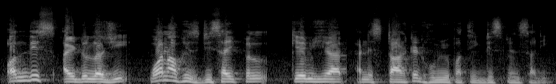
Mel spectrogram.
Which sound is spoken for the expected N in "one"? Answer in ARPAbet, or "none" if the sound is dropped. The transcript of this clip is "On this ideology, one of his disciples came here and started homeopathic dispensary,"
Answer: N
